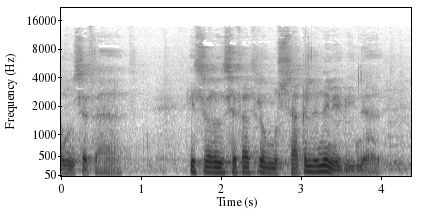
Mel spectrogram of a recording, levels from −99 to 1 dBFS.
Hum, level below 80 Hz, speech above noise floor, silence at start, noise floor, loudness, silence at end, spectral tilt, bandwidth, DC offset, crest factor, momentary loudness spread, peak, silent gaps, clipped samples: none; -66 dBFS; 31 dB; 0 s; -50 dBFS; -20 LUFS; 0.05 s; -8 dB/octave; 13 kHz; under 0.1%; 16 dB; 17 LU; -4 dBFS; none; under 0.1%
